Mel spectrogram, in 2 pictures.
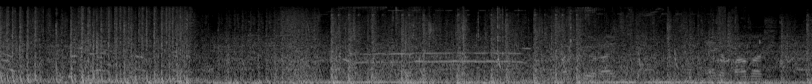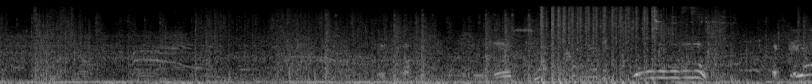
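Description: Gunshots fire in bursts.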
